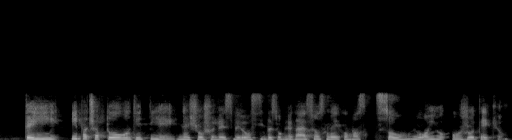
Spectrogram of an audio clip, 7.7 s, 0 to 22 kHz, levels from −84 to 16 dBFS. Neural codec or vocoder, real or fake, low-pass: codec, 16 kHz, 1 kbps, FreqCodec, larger model; fake; 7.2 kHz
